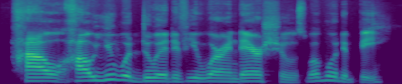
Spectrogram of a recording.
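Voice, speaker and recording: A man hosting an interview who asks long questions haltingly, restarting his words. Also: a little high, lively intonation, no room sound, studio quality. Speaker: interview host.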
